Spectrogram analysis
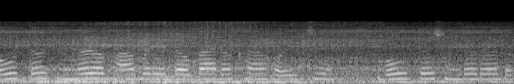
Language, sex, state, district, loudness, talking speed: Odia, female, Odisha, Malkangiri, -15 LUFS, 95 wpm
